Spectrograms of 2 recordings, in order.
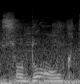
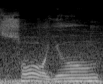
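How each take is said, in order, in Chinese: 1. 第二个音节以 'd' 音开头。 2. 第二个音节以 'y' 音开头。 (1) "komple yanlış söylemişim. Sodong değil" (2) "Sodong değil, Soyoung"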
